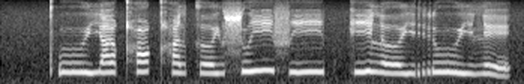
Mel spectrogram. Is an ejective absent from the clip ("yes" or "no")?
no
